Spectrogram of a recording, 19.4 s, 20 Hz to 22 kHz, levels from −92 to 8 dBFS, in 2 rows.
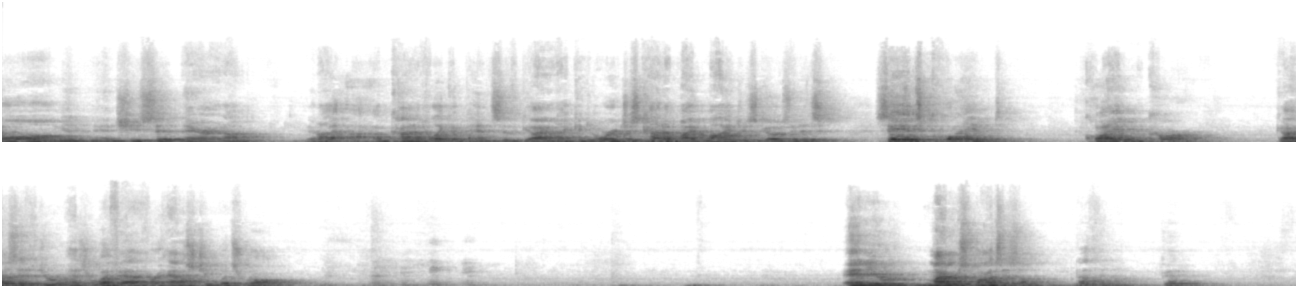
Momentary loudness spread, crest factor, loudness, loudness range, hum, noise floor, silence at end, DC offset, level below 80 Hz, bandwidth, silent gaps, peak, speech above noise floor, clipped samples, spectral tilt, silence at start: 16 LU; 20 dB; -24 LUFS; 5 LU; none; -57 dBFS; 0.65 s; under 0.1%; -58 dBFS; 13.5 kHz; none; -4 dBFS; 35 dB; under 0.1%; -7 dB/octave; 0 s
